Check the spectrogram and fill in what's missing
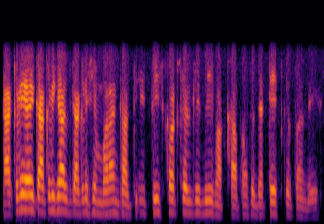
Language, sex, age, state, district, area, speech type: Goan Konkani, male, 45-60, Goa, Canacona, rural, conversation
